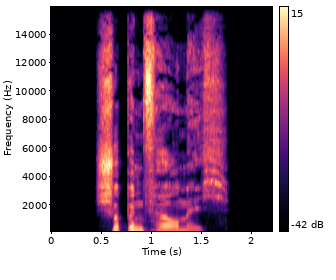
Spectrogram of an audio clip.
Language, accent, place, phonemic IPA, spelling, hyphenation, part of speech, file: German, Germany, Berlin, /ˈʃʊpn̩ˌfœʁmɪç/, schuppenförmig, schup‧pen‧för‧mig, adjective, De-schuppenförmig.ogg
- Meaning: squamiform; scaly, imbricate, squamous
